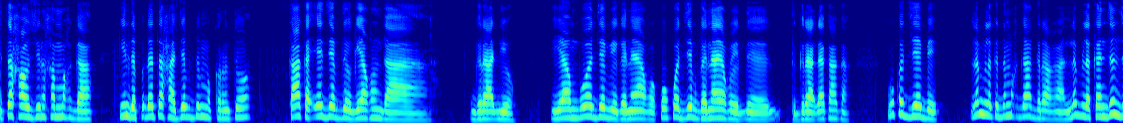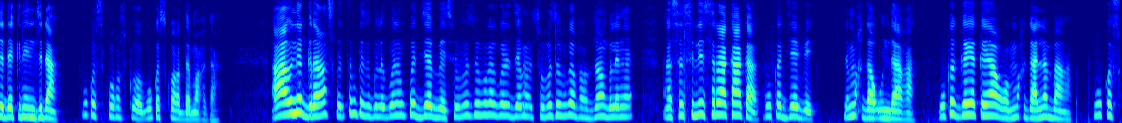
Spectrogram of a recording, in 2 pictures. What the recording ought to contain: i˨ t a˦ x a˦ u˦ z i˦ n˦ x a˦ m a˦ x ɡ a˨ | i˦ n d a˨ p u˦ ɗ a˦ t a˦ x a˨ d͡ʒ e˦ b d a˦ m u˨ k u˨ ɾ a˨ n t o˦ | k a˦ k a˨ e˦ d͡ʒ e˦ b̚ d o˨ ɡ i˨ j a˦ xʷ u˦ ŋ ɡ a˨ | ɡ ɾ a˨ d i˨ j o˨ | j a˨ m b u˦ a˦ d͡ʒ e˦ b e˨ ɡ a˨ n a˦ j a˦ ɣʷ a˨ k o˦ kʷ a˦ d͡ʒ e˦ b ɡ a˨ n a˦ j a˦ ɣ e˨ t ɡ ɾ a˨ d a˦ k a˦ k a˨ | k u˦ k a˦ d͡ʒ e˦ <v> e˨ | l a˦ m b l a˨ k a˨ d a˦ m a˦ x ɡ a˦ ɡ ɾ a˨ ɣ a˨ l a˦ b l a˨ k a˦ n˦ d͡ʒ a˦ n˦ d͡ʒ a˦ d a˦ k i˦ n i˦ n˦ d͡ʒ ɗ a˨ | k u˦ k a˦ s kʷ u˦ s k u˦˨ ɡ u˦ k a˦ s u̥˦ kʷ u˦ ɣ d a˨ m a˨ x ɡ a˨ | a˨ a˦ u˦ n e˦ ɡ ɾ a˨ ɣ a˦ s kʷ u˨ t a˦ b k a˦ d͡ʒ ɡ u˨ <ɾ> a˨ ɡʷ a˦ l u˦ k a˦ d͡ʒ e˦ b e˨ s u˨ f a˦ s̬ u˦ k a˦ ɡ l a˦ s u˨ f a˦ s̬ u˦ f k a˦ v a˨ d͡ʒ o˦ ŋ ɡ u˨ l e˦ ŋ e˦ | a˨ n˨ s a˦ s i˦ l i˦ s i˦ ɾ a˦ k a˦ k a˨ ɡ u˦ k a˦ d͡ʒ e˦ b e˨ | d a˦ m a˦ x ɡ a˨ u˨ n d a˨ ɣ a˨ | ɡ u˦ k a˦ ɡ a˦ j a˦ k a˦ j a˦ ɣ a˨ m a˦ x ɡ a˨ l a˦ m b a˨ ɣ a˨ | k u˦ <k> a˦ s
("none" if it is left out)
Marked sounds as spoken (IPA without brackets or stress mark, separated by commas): b, l, k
